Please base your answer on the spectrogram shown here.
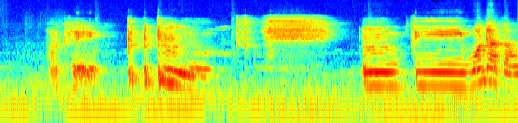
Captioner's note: clears throat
